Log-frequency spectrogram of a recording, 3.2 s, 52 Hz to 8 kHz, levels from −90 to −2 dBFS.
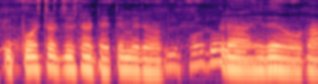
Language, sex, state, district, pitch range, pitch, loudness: Telugu, male, Andhra Pradesh, Sri Satya Sai, 120-135 Hz, 130 Hz, -15 LUFS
